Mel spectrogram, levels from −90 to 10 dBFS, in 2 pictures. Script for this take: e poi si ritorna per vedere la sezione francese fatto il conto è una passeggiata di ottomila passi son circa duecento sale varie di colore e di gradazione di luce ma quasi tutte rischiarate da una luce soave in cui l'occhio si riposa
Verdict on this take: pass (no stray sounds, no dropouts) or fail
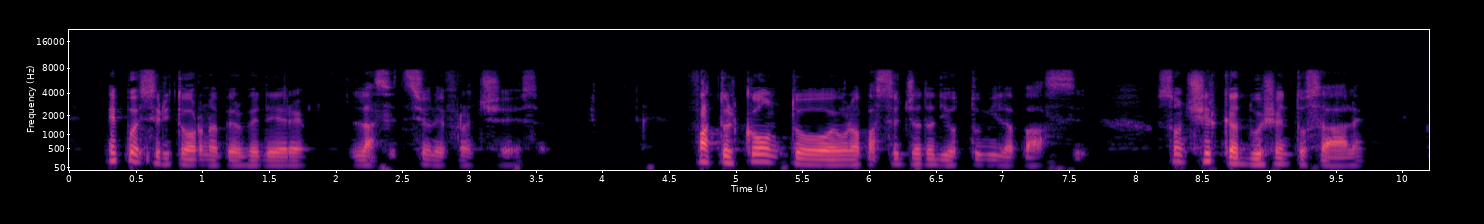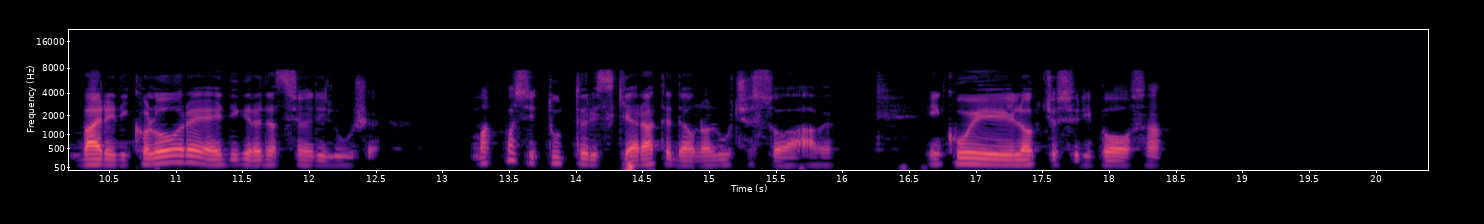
pass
